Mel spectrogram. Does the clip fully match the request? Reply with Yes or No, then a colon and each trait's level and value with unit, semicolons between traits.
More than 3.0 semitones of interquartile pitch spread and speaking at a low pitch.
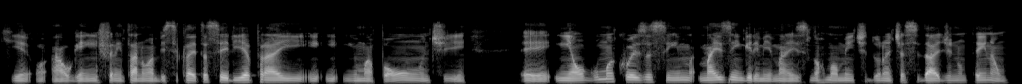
No: narrow, 2.5 semitones; very low, 95 Hz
